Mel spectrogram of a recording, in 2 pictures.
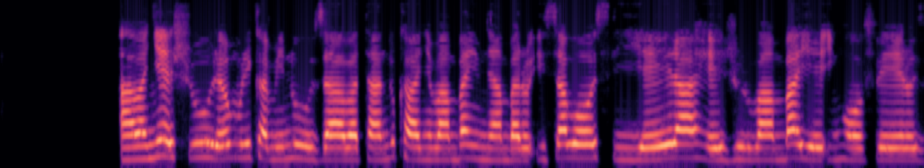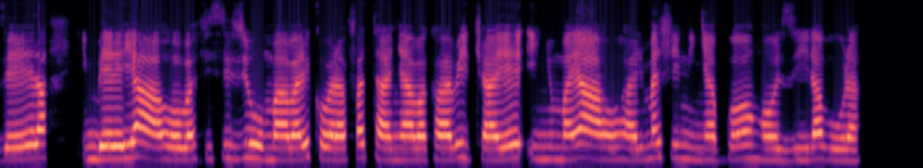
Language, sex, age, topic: Rundi, female, 18-24, education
